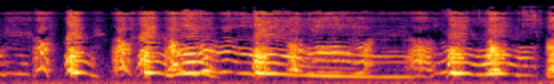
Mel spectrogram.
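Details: Alaskan Malamute arguing and complaining about wearing his seatbelt: a run of short yelping syllables leading into one long falling howl, then more choppy barked moans.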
